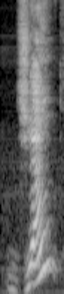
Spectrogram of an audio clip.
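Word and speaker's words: Cenk: buffoon sank sink hey how do you pronounce his name jank but there's there's no j how do okay okay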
